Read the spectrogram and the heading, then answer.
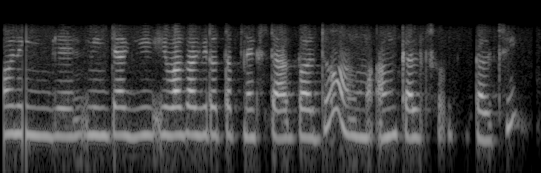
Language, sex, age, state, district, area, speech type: Kannada, female, 18-30, Karnataka, Davanagere, rural, conversation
